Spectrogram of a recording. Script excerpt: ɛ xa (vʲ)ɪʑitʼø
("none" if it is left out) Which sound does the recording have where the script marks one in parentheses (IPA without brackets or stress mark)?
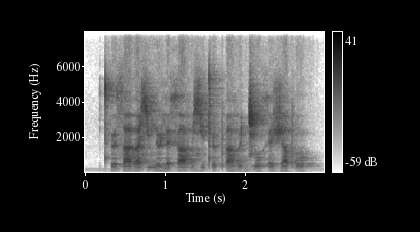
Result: v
